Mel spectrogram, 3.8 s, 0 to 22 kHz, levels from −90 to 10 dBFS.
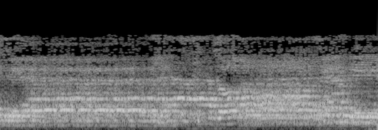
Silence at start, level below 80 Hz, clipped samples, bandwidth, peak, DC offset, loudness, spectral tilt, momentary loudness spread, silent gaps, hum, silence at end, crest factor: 0 s; -56 dBFS; under 0.1%; 7.6 kHz; -2 dBFS; under 0.1%; -14 LUFS; -2 dB/octave; 1 LU; none; none; 0 s; 12 dB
